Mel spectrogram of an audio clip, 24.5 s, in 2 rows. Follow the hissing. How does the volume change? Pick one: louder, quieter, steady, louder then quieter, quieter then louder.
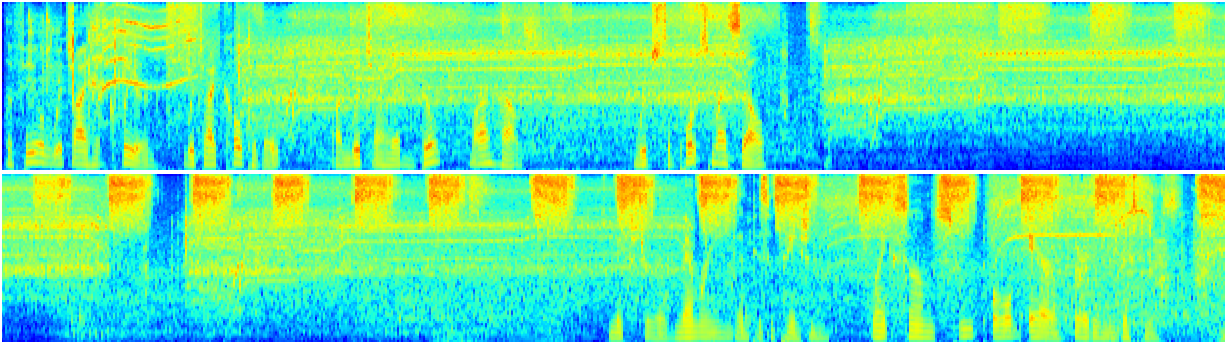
louder.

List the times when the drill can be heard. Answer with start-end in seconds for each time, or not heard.
0.1-24.4.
